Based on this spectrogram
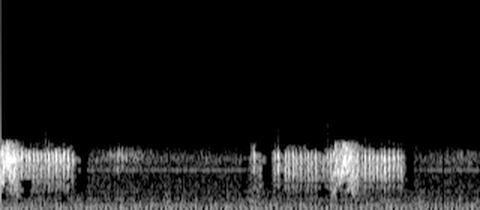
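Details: Bald eagle at the Fraser Point nest, recorded by a live nest camera, giving two drawn-out high squealing notes, each about half a second long, with a faint hum underneath.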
